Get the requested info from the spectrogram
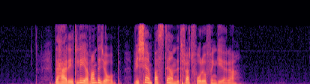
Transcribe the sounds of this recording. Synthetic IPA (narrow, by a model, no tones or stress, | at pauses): d̪̥ɛɦæːɾæɾɛt̪leːvand̪əjɔ̰bː | vɪɕɛmpaʂt̪ɛnd̪ɪt̪fœɾat̪foːd̪ɛɔfɵŋɡḛːɾa̰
